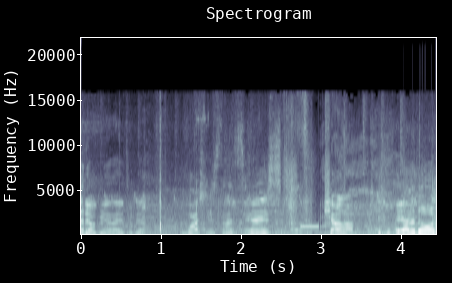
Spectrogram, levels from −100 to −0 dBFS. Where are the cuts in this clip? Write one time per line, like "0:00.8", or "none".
0:01.2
